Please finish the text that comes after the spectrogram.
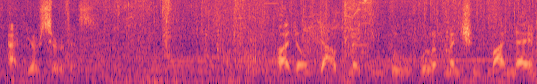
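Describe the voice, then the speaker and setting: An actor playing an urbane older mastermind in a video game, measured, erudite and sardonic as he guides the player. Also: deep voice. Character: urbane older male mastermind, wry and condescending. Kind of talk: guiding monologue in a video game.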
